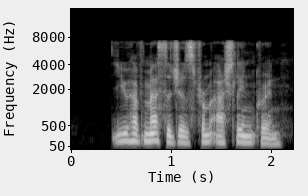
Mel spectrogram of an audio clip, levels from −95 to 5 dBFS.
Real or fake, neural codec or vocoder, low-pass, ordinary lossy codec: real; none; 7.2 kHz; none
